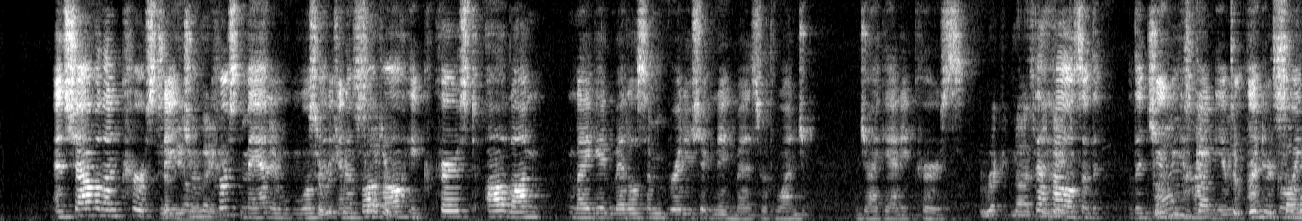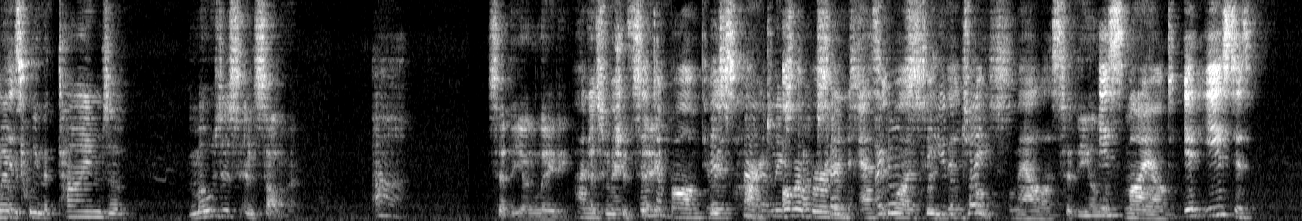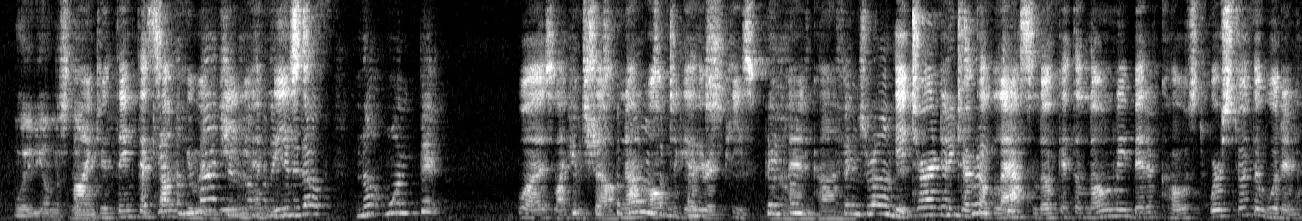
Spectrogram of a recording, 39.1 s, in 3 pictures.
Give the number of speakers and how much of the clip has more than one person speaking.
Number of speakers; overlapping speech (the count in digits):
2, about 46%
